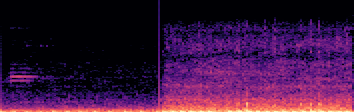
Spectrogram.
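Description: A car engine rumbles as the car drives past close by.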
